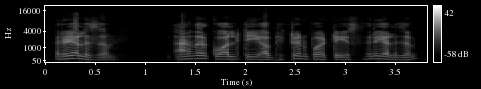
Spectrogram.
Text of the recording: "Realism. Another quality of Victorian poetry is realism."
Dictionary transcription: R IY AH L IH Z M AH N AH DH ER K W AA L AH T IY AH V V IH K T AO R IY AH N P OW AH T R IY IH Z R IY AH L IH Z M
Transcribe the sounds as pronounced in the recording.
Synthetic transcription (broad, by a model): R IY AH L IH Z M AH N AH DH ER K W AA L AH T IY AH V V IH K T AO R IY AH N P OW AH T IY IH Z R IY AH L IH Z M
